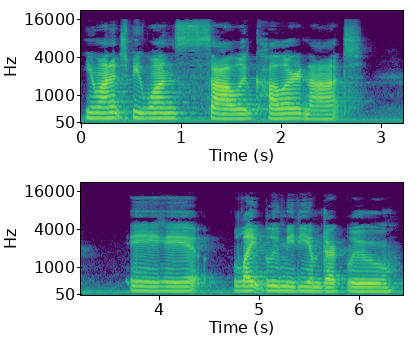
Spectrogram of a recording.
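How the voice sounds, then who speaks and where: A woman art teacher giving a casual step-by-step demonstration in an encouraging, reassuring, informal way, with a creaky voice. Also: deep voice, level tone, slow pace, fairly bright tone.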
